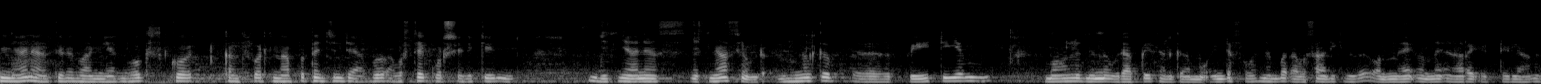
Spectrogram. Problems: none marked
